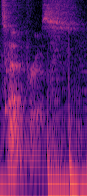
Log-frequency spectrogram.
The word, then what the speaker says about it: Temporis: Actually, it's pronounced Temporis. I think it's Latin.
